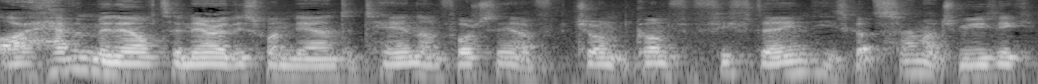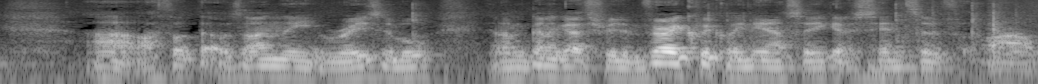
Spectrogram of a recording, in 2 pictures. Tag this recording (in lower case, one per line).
speech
